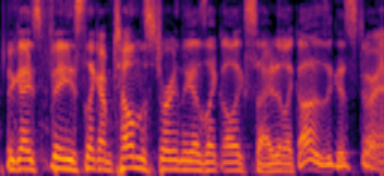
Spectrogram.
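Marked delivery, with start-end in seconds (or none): 2.5-3.2 high keen casting director; lightly voiced interested listener; mock eager. Casting director enjoying the story, high eager voice.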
